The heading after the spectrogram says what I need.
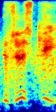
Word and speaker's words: Gajewski: Gets it out to Gajewski. Is that how you say it? Gajewski. Gajewski, that's it. Gajewski, a bit like Shafosky.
